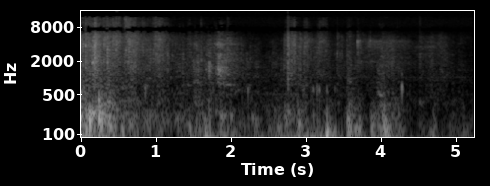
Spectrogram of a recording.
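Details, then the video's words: Sully the Boston Terrier, a pet dog super excited about a toy, makes low snorting grunts and huffs in uneven bursts, louder at the start and again near three and four seconds, indoors. "Funny Boston Terrier Gets Super Excited About Toy!"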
